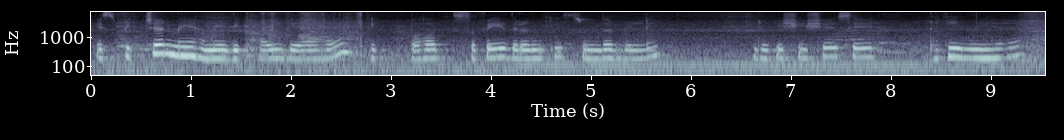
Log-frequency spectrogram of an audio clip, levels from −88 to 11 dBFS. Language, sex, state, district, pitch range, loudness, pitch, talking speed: Hindi, female, Rajasthan, Jaipur, 185-205 Hz, -18 LUFS, 190 Hz, 125 wpm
